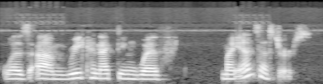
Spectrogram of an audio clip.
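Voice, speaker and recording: Lowish-voiced woman from peru, coach on a podcast, frank and passionate, swears casually. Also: fairly even intonation, a little slow, low-quality recording. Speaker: guest, sex and relationship coach. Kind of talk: podcast interview.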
